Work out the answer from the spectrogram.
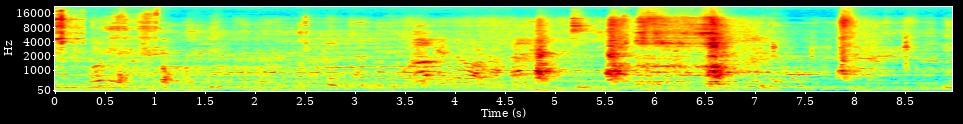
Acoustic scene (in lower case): restaurant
